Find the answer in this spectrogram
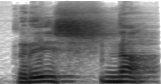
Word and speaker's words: कृष्ण: हाँ कहीं रामा, जबकि what is the real pronunciation, it इज राम कृष्ण।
